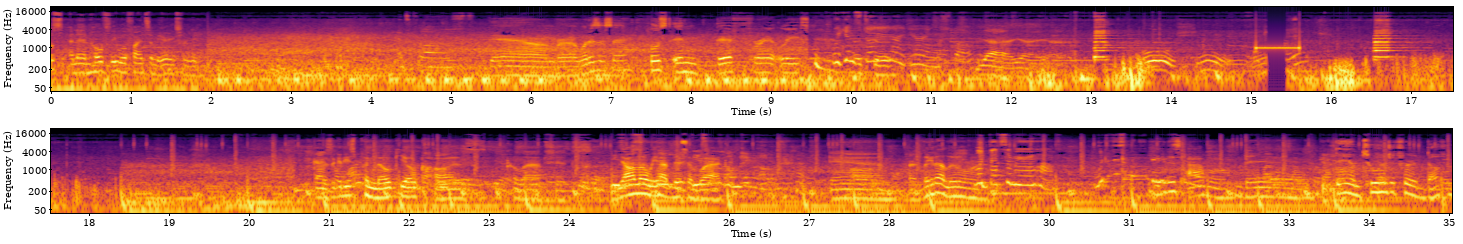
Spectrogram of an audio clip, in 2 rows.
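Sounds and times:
wind buffeting microphone: 0:11.9 - 0:14.7, 0:15.6 - 0:18.8.

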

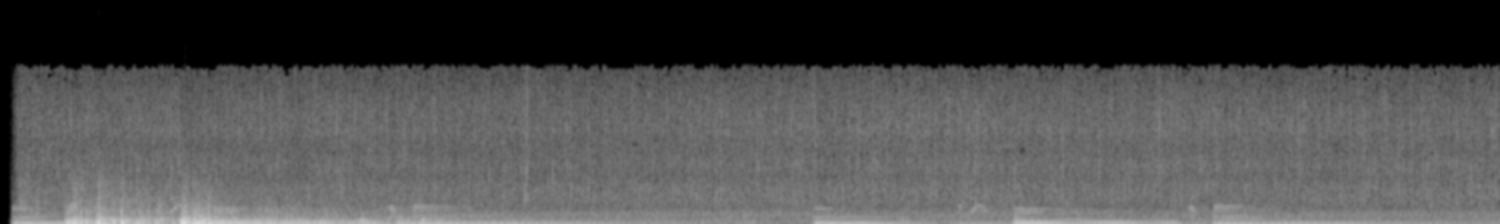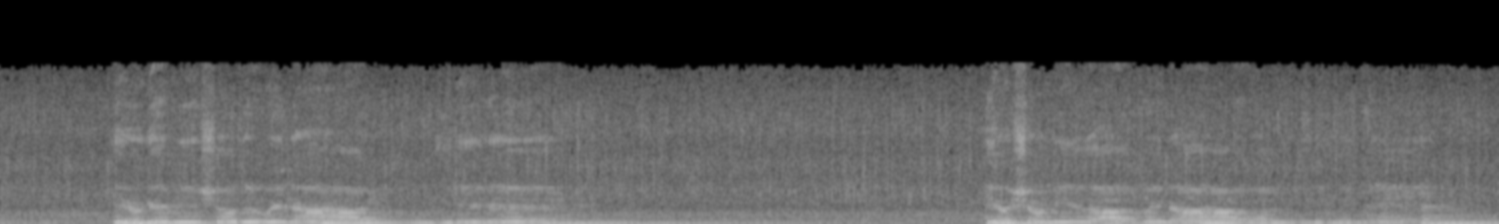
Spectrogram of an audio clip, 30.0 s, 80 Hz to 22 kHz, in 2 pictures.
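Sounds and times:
steady rain: 0:00.1 - 0:29.9
loud thunderclap: 0:00.6 - 0:04.8.

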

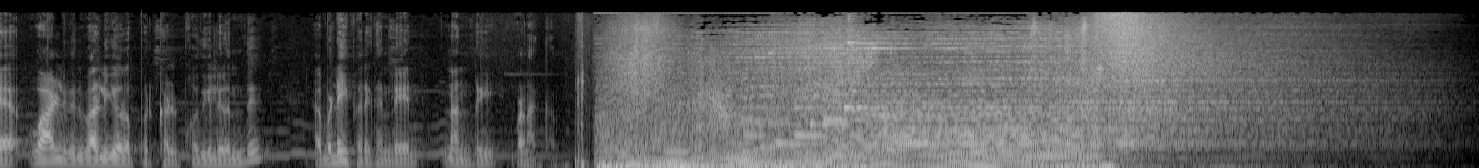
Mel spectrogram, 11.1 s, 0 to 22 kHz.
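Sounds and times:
high shimmering hit: 0:04.5 - 0:10.9.

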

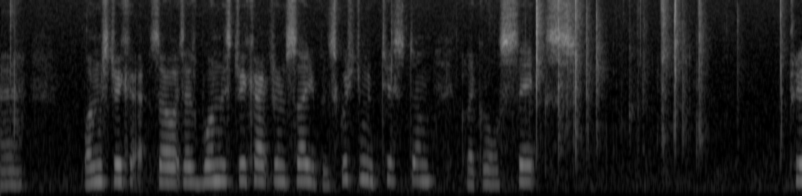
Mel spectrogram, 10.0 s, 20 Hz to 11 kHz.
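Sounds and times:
foil packet crinkling: 0:06.5 - 0:09.9.

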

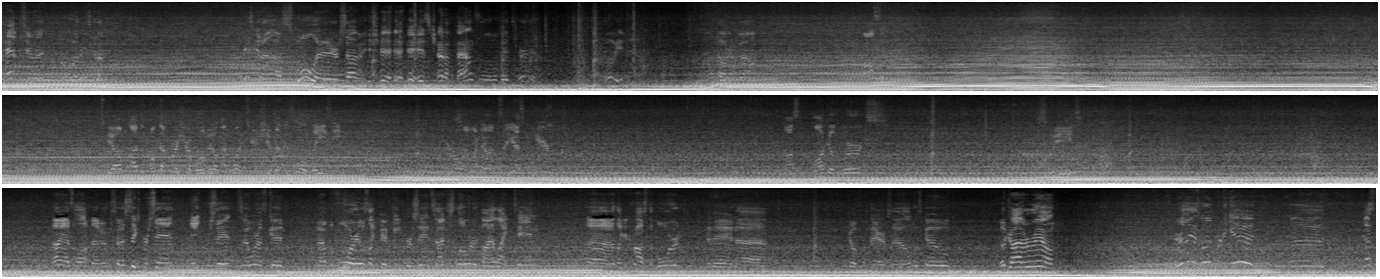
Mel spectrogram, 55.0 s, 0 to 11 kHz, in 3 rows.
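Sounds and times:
vee eight engine accelerating: 0:00.0 - 0:55.0.

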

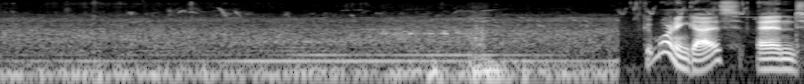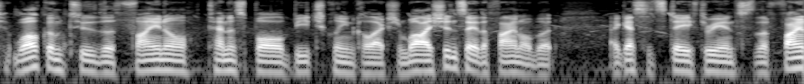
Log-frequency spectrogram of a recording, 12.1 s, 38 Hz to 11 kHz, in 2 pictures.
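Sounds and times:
low mechanical hum: 0:00.0 - 0:04.7
low rumble: 0:00.0 - 0:04.7.

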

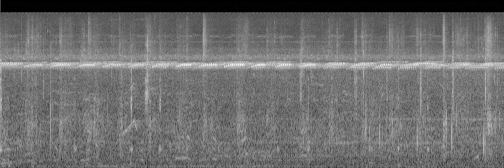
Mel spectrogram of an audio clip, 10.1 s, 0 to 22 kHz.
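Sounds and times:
cricket trilling: 0:00.0 - 0:10.0.

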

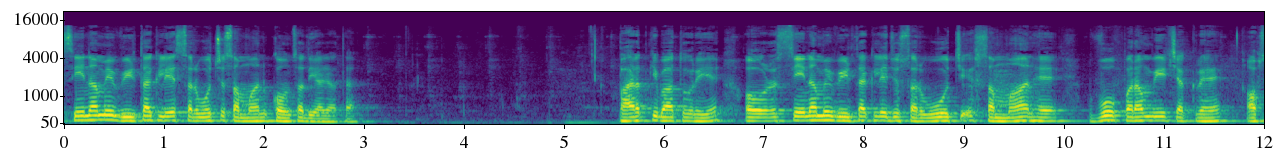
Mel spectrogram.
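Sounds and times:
light ticks: 0:02.5 - 0:06.6.

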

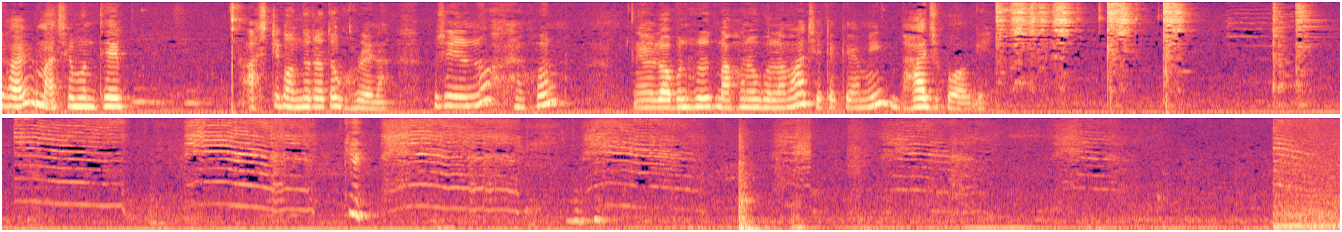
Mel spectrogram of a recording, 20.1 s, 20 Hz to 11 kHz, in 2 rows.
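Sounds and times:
kitten meowing: 0:09.2 - 0:18.6.

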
